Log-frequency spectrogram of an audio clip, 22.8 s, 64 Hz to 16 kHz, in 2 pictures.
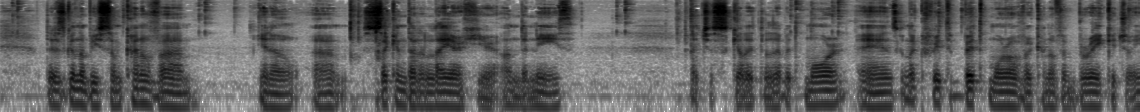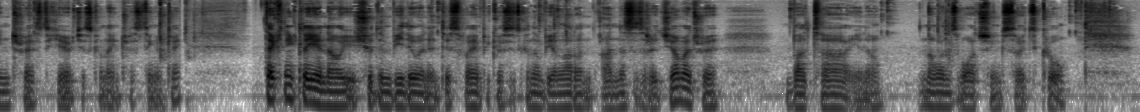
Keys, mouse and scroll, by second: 0.2 middle click, 0.3 middle click, 0.4 middle click, 1.6 click, 2.1 middle click, 3.3 r, 3.5 x, 5.9 click, 6.8 shift+s, 7.7 click, 8.1 click, 8.4 middle click, 8.5 shift+middle click, 9.2 shift+middle click, 9.8 shift+middle click, 10.7 shift+middle click, 11.4 shift+click, 11.6 shift+middle click, 12.8 r, 13.1 x, 13.4 r, 14.7 click, 15.3 shift+click, 15.3 shift+middle click, 15.7 scroll down 1, 15.9 shift+middle click, 16.6 shift+middle click, 16.9 scroll up 1, 17.2-18.9 shift+middle drag, 19.9 click, 21.9 click, 22.2 click.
